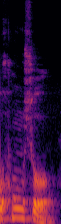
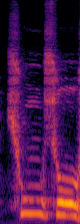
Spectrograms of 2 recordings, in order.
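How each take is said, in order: First: The first syllable is said as plain 'hong'. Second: The first syllable is said as glided 'hyung'. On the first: It is the easier, dialect way of saying it. "발음하기 편하게 홍수" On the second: It is the original, harder-to-say form. "흉수 어렵잖아요"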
